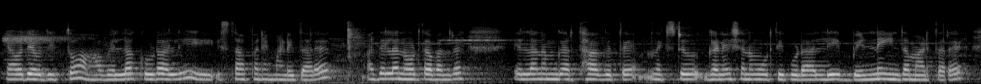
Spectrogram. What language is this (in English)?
Kannada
